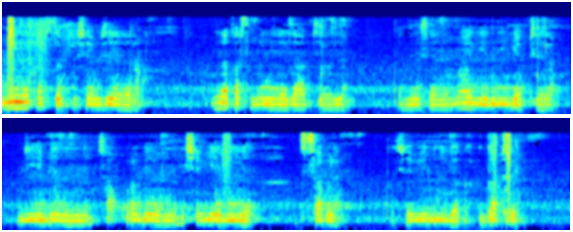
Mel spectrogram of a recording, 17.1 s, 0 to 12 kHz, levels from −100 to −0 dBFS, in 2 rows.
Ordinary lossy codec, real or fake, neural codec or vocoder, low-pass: MP3, 32 kbps; real; none; 7.2 kHz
